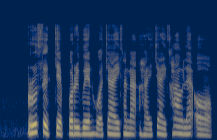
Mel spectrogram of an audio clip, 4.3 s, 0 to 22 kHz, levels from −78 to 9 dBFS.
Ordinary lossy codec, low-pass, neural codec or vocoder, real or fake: none; 10.8 kHz; none; real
